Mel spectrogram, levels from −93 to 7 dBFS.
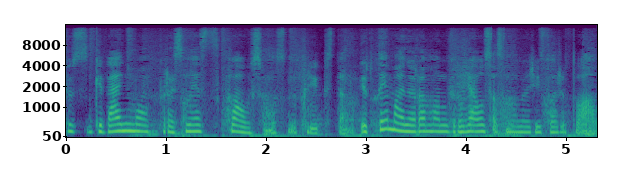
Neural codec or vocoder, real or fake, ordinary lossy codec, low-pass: autoencoder, 48 kHz, 32 numbers a frame, DAC-VAE, trained on Japanese speech; fake; AAC, 48 kbps; 14.4 kHz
